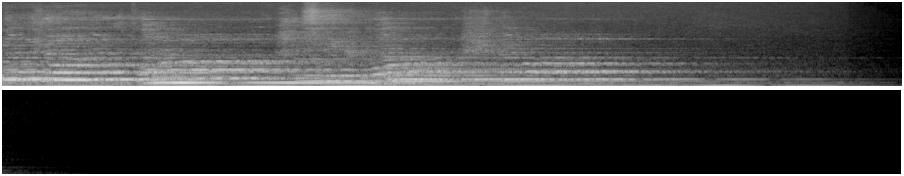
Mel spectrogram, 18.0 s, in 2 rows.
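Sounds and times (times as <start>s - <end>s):
woman's voice: 0.0s - 6.9s.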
